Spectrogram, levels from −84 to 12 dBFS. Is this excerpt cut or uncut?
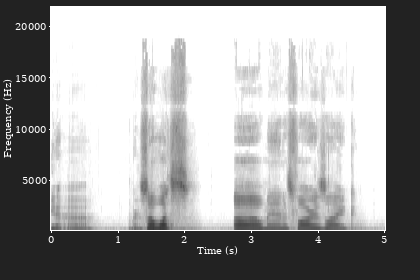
cut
